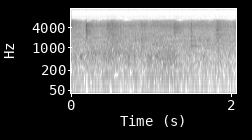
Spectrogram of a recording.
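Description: Near silence: quiet room tone with a few faint, scattered clicks.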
